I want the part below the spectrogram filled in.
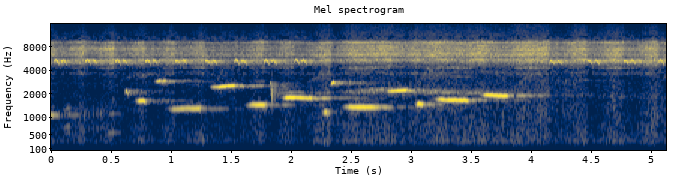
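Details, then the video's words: Musician wren, a small active bird whose melodious song is heard year-round, above all in the breeding season: clear, pure whistled notes at varied pitches, some rising or falling, over a loud steady high insect hiss. "SONIDOS del CUCARACHERO MUSICAL"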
